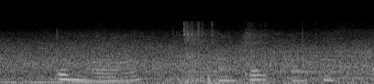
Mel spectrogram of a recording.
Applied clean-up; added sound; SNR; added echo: none; Car passing by / Traffic noise, roadway noise / Engine; 0 dB; none.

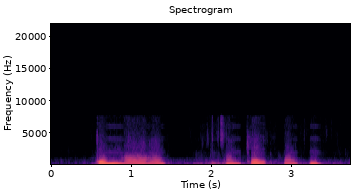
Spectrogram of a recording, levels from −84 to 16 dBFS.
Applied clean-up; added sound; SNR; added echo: neural separator model SepFormer DNS4.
